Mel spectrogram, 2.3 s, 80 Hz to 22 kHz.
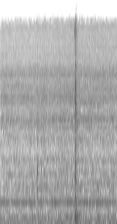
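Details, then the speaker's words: Ideal Independent C24 combi boiler after F1 low-pressure fault, refilled with water, heating on: steady pump hum, soft clunk as the diverter valve opens, faint hiss as trapped air purges around the system; normal. "you can hear the diverter valve open and hear that air get removed from the biology so it's been going around the system"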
